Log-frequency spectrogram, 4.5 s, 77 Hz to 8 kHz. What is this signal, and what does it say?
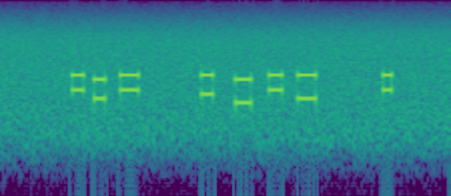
DTMF, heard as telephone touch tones, dialled by hand, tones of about 140 ms. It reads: 040 8105 0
